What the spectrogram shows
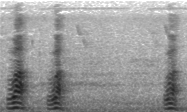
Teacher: in the production of this bilabial semi-vowel, our lips get rounded.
